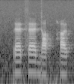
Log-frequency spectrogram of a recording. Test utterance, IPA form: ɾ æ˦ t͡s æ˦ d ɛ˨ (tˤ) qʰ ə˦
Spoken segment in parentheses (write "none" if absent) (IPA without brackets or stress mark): tˤ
